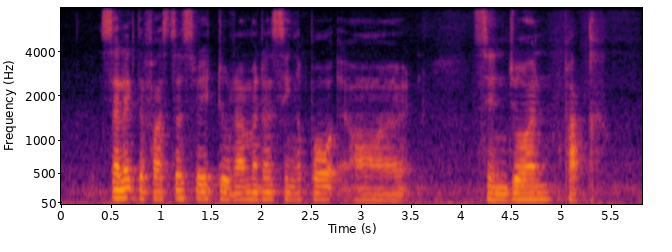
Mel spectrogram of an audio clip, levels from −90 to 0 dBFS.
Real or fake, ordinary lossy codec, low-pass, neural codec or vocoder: real; none; none; none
